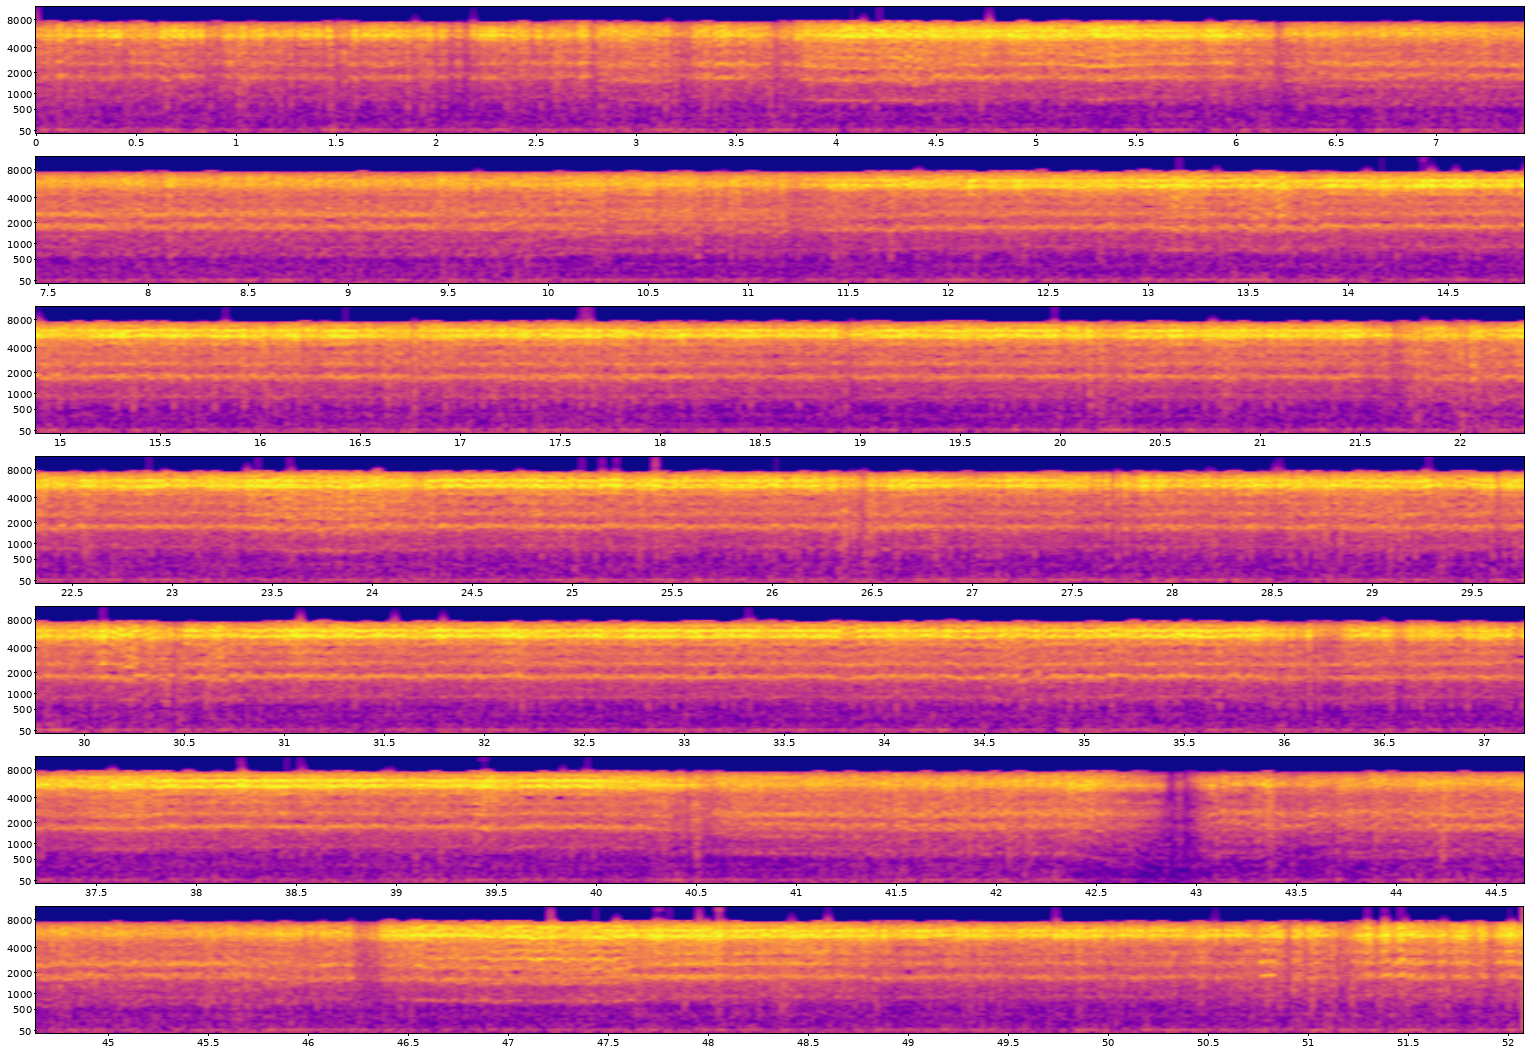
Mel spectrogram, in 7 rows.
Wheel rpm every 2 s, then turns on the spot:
230, 230, 220, 200, 190, 210, 220, 230, 230, 230, 240, 230, 230, 230, 230, 230, 230, 230, 220, 230, 200, 120, 190, 210, 230, 230.
none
